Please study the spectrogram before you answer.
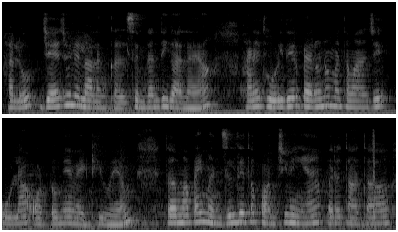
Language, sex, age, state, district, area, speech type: Sindhi, female, 18-30, Gujarat, Surat, urban, spontaneous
